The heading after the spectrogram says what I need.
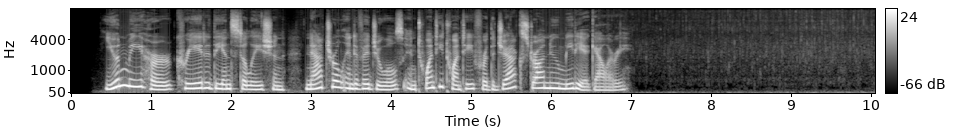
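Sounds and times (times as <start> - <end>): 
speech: 0.4 - 7.0
small stream of running water trickling: 7.0 - 10.0.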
